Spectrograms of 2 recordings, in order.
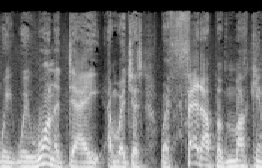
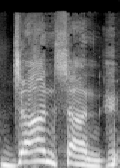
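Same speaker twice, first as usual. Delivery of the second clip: thick put-on Greek accent, pitched up; 7 semitones higher than usual. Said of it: "There we go".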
